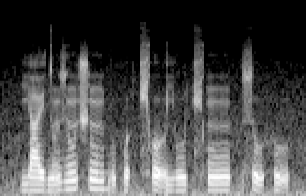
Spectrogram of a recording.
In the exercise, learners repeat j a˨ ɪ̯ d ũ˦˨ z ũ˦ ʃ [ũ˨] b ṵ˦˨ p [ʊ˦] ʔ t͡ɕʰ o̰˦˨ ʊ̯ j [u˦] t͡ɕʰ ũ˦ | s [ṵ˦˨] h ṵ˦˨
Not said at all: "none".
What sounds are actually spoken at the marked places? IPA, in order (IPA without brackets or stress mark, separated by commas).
ũ˦, ʊ˦, u˦, ṵ˦˨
